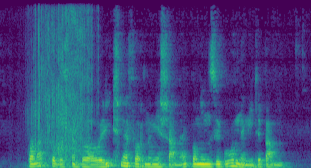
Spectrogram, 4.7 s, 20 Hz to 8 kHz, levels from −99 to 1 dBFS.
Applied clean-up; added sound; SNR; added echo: none; Tearing; 18 dB; reverberation time 0.3 s.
